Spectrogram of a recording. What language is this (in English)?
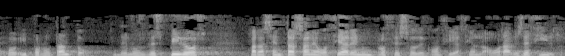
Spanish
